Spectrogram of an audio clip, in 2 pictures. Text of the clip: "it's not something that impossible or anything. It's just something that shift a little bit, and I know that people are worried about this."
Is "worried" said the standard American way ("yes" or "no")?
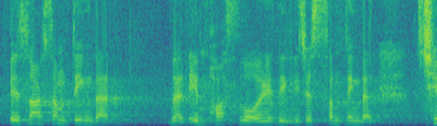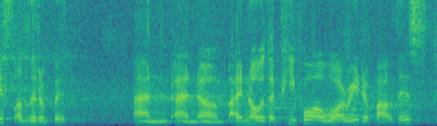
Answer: yes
